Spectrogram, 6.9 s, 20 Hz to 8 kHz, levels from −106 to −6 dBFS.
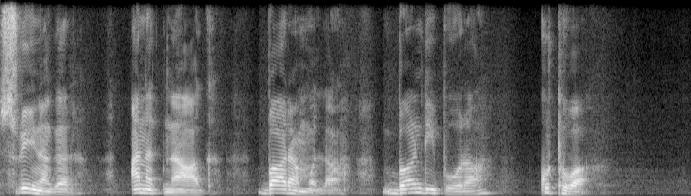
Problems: none marked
